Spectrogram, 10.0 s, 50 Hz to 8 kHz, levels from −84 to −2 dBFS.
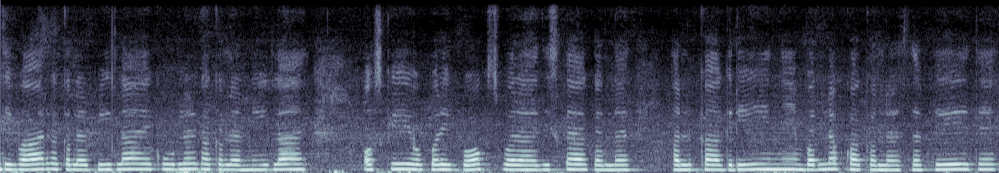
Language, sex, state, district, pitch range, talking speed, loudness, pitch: Hindi, female, Rajasthan, Bikaner, 220-240 Hz, 155 wpm, -15 LUFS, 230 Hz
